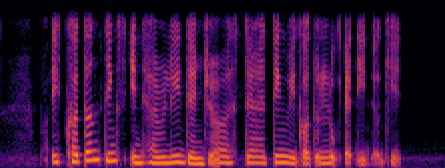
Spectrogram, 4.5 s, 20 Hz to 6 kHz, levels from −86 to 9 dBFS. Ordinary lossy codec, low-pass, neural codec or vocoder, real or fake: none; 5.4 kHz; none; real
